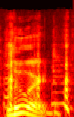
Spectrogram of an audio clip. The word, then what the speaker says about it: leeward: Leeward. – The lured. I said it wrong.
